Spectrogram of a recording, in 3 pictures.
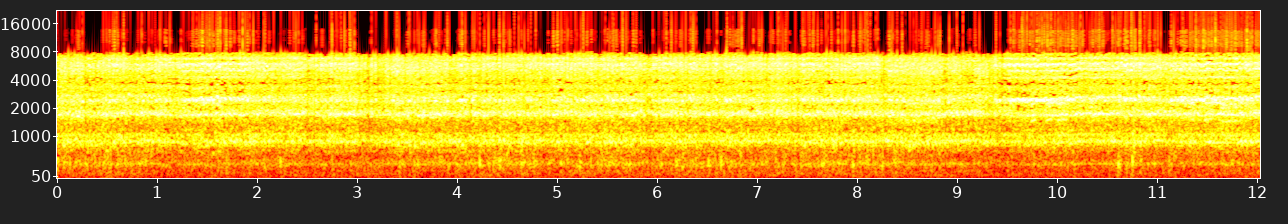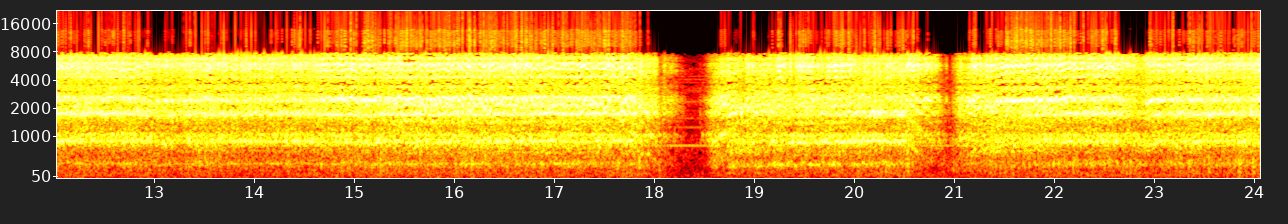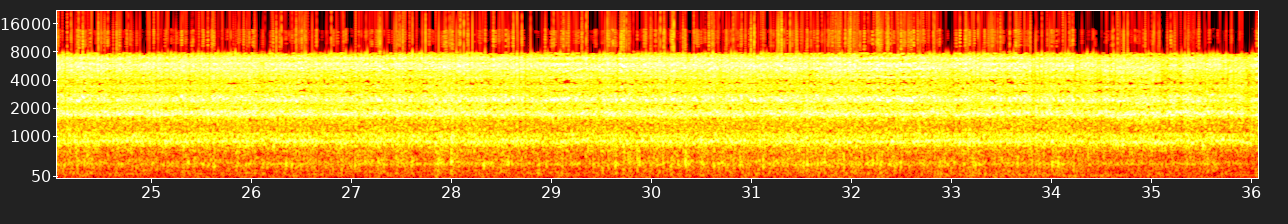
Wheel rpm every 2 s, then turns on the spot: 230, 230, 230, 230, 230, 220, 220, 220, 200, 130, 160, 220, 240, 230, 230, 240, 230, 230.
none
